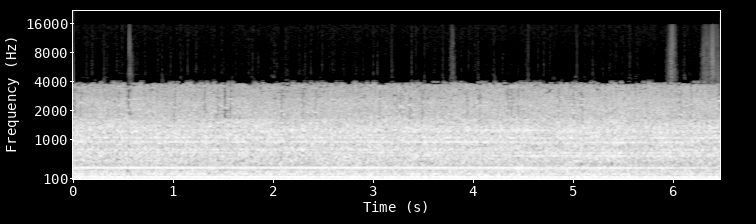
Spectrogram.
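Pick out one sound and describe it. A loader's diesel engine idles with a loud, steady rumble close by.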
